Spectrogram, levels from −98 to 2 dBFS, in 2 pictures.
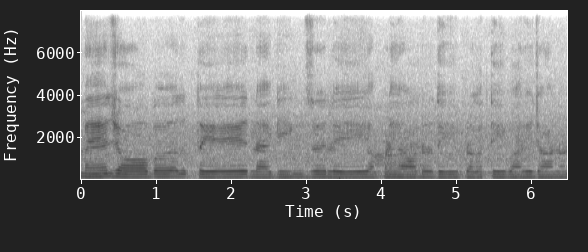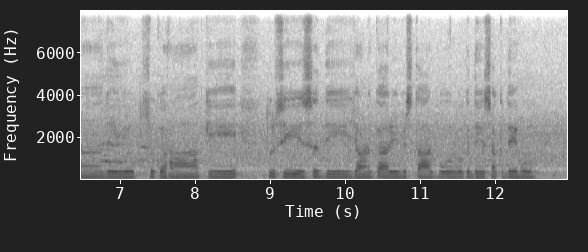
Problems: none marked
